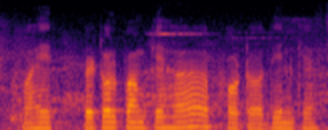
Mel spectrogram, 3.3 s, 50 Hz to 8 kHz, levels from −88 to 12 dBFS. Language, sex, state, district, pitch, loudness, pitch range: Hindi, male, Bihar, Gopalganj, 120 Hz, -19 LUFS, 115-125 Hz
